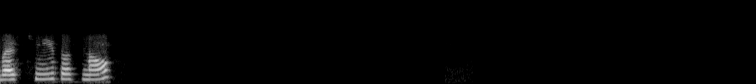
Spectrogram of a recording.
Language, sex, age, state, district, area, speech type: Dogri, female, 30-45, Jammu and Kashmir, Reasi, rural, conversation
